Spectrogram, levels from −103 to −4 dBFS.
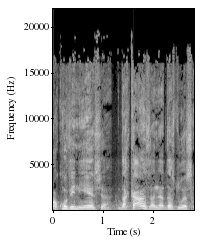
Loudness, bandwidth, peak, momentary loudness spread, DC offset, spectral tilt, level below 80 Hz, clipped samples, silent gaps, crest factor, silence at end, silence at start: -17 LUFS; over 20 kHz; 0 dBFS; 7 LU; under 0.1%; -4 dB/octave; -48 dBFS; under 0.1%; none; 18 dB; 0 s; 0 s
